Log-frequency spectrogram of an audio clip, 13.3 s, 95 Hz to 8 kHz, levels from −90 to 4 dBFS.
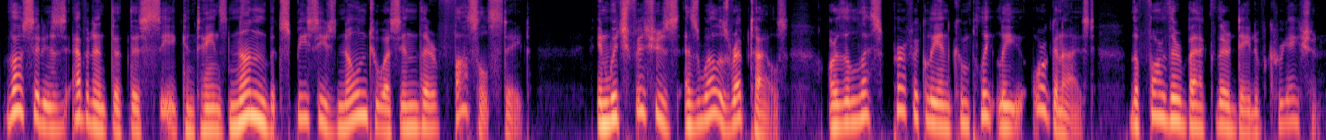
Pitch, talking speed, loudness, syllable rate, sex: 160 Hz, 175 wpm, -20 LUFS, 5.1 syllables/s, male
